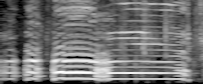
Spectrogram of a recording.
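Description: Rooster crowing once: a couple of short notes, then one long held note that stops just before the music comes back in.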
